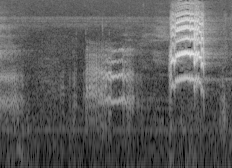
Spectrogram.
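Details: Red-bellied macaw pair investigating a nest hole, recorded close up: a quiet grating note, then a harsh buzzy squawk and finally a loud, strongly harmonic screech lasting under half a second.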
